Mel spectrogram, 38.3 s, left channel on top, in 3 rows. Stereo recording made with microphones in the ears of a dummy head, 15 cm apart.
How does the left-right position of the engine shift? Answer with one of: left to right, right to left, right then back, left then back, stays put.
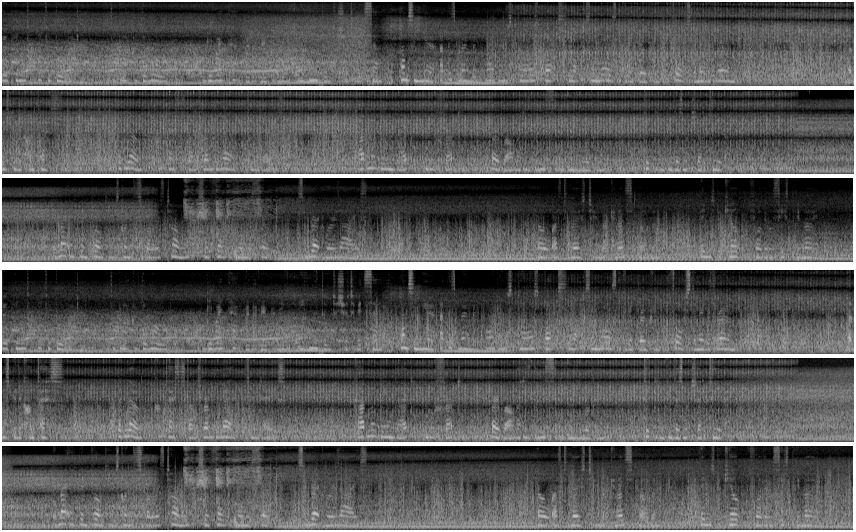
left to right.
